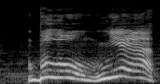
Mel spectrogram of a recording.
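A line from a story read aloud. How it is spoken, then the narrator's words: Shout. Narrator (Russian): закричал Скай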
